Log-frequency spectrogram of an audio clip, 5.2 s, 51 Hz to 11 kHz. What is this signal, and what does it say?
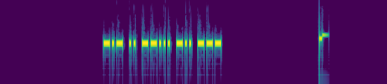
Morse code, heard as a keyed tone, about 44 wpm, 700 Hz. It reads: KI7DO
